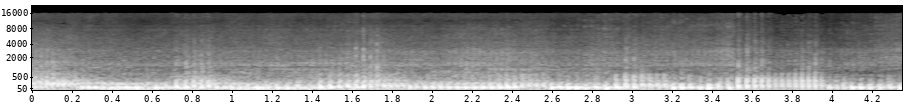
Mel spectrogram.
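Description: Motor scooter engine running at low speed close by, a steady low sound with a rapid, even pulse.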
